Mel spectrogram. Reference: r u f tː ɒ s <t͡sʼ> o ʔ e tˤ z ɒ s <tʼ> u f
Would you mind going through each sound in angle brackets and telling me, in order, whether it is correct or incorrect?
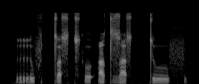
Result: correct, incorrect

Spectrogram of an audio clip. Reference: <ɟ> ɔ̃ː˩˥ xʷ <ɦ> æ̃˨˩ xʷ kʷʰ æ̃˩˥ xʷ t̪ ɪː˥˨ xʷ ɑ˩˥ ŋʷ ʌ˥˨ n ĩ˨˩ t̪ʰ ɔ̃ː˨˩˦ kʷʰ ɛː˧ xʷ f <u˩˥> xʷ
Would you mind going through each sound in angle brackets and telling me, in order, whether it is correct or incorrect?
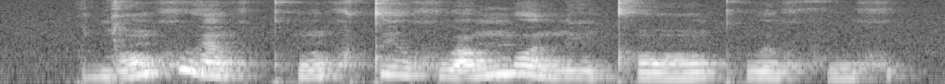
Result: correct, correct, correct

